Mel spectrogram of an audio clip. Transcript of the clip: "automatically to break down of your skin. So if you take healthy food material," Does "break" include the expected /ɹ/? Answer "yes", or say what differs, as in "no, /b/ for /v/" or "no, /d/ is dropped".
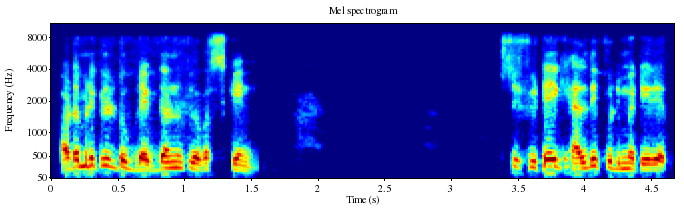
yes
